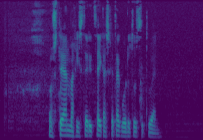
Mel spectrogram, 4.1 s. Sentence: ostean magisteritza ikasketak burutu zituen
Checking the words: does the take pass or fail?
pass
